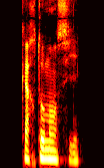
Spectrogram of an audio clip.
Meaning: cartomancy
- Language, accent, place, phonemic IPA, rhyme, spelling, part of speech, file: French, France, Lyon, /kaʁ.tɔ.mɑ̃.si/, -i, cartomancie, noun, LL-Q150 (fra)-cartomancie.wav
